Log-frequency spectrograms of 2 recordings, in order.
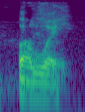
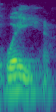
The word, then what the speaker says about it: Huawei: Se pronuncia Huawei. – ¿Quién puso ahí? Ah, Madison. Huawei. Getse Antonio dice que se pronuncia Wei.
